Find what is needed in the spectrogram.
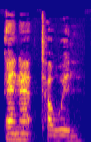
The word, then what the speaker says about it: tawil: Ana tawil. – Ana tawil. If you are female, you would say Ana tawla. – tawil. It's a long I.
